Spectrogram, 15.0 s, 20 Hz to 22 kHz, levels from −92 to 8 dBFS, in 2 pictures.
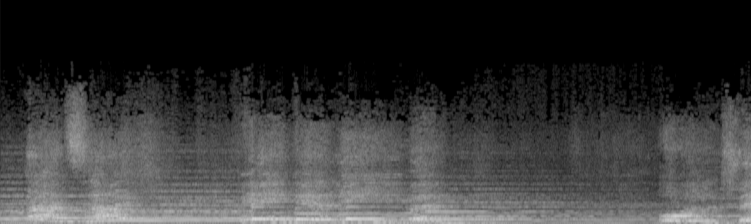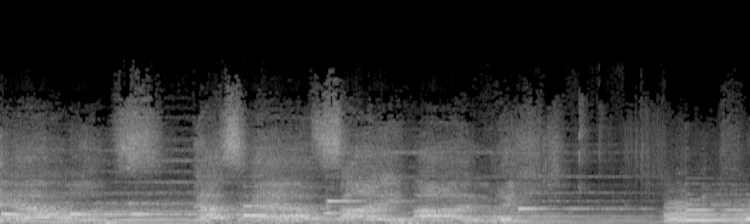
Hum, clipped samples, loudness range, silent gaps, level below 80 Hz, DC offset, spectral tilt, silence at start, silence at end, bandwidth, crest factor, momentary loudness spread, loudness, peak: none; under 0.1%; 5 LU; none; -60 dBFS; 0.6%; -3 dB/octave; 0 s; 0 s; 14 kHz; 14 dB; 16 LU; -17 LUFS; -4 dBFS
